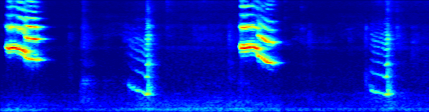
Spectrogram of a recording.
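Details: Talking pet parrot; two loud, clear, harmonic-rich falling phrases about three seconds apart, each followed by a softer, lower, sliding note, with silence between.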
